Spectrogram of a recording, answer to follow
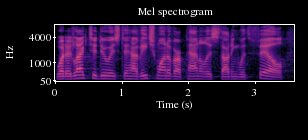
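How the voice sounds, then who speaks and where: A man's voice: medium pitch, fairly even intonation, fairly quick, fairly bright tone, smooth. A man moderating a conference panel, handing the floor to the panelists with some hesitation. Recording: reverberant conference hall.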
